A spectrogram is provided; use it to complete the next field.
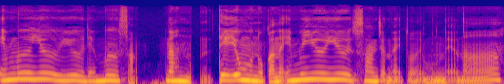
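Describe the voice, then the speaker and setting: A woman is mumbling. She speaks at a fairly slow pace. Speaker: singer and podcast host. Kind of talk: solo casual talk. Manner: mumbling, poor articulation.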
